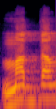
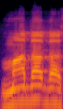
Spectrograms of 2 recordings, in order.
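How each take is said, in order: First: The two d sounds merge into one doubled d. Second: A vowel separates the two d sounds. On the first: "এটাকে ইদগাম বলা হয়" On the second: "মাদাদা ছিল"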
